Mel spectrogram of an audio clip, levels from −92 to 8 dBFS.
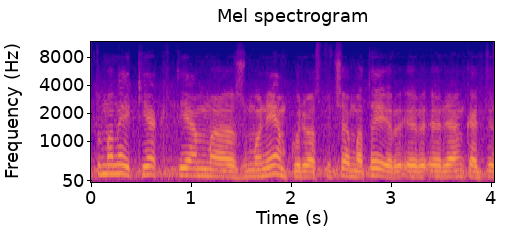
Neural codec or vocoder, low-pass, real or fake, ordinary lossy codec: none; 10.8 kHz; real; Opus, 16 kbps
